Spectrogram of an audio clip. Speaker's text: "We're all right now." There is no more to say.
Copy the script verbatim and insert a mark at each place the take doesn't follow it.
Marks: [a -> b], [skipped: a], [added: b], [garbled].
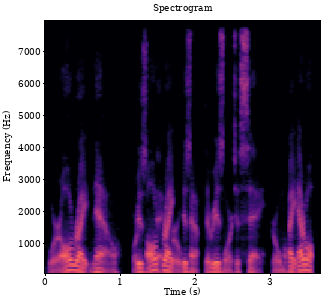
"We're all right now." [garbled] There is [skipped: no] more to say. [garbled]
